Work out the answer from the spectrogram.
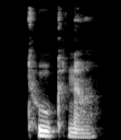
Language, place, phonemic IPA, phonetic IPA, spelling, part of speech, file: Hindi, Delhi, /t̪ʰuːk.nɑː/, [t̪ʰuːk.näː], थूकना, verb, LL-Q1568 (hin)-थूकना.wav
- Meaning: 1. to spit 2. to vilify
